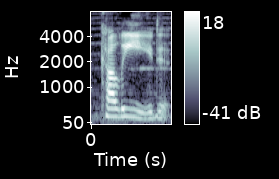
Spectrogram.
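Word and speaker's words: Khalid: border actually that's Claude but it's pronounced khed in amyra just like uh nadir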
